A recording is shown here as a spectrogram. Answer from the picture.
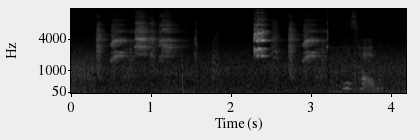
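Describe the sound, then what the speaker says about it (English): A macaw lets out several harsh squawks in short bursts, moderately close, amid quiet ambience at a site that mixes ancient ruins, a museum, gardens and a small zoo in Ecuador. "There's a macaw."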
